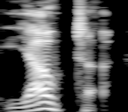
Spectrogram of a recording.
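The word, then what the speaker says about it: Jałta: Yauta, and he wonders what this means. Does Yauta mean fate? And in fact, it's the Polish pronunciation of Yalta, which for generation is a synonym for betrayal.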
